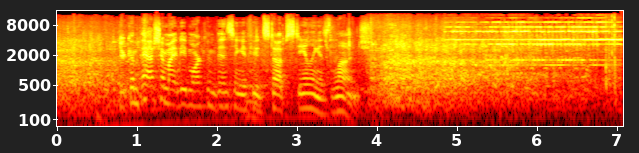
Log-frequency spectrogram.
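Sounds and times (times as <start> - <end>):
laughter: 0.0 - 1.6, 3.8 - 7.0
speech: 0.8 - 4.9
telephone bell ringing at a diner: 4.2 - 7.0.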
